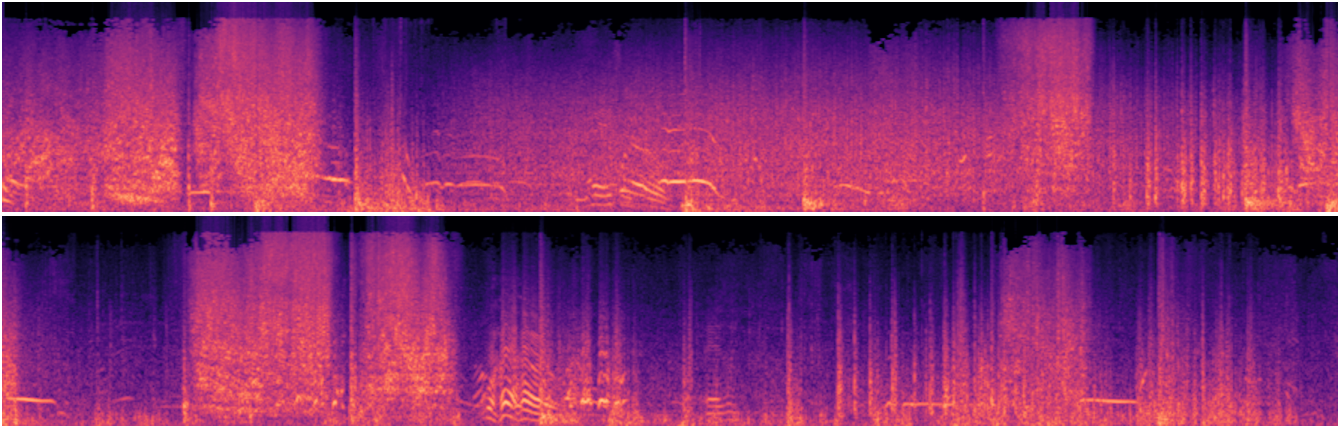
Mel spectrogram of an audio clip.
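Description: Fireworks going off at close range: loud bursts of bangs and crackle come again and again. Between the bursts, people whoop and cheer.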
